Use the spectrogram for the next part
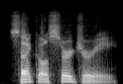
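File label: "psychosurgery", American English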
